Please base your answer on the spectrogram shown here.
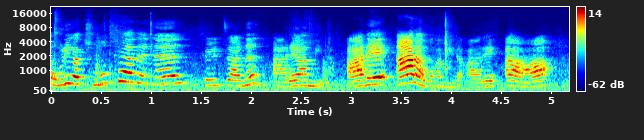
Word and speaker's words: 아래아: 아래아라고 합니다. 아래아. 아래아는 아와 오의 중간 발음. 아와 오의 중간 발음. 아오? 그지? 그래서 뭐야? 보통 그냥 아로 발음을 해.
